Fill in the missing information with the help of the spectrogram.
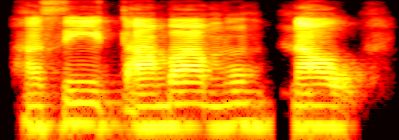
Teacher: पहला है अनुनासिक स्वर। यानी उच्चारण के समय मुख के साथ साथ नाक से भी ध्वनि निकलती है।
